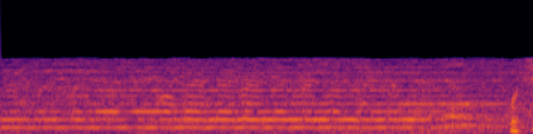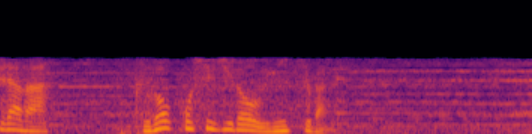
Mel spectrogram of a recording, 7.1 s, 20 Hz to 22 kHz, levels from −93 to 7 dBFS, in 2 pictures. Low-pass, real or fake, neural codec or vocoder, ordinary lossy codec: 3.6 kHz; fake; codec, 16 kHz, 2 kbps, FunCodec, trained on Chinese and English, 25 frames a second; MP3, 16 kbps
